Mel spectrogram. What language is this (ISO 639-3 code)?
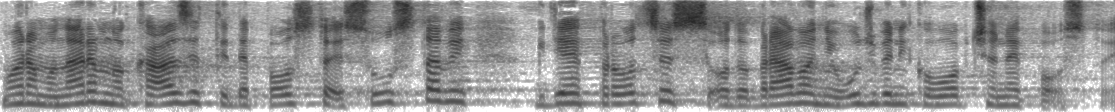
hrv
